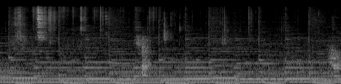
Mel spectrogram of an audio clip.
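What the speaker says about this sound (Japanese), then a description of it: "このまま、両面焼き色がつくぐらいまで焼いていきますね。" Yellowtail fillet pan-frying over medium heat, a steady close sizzle and crackle holding evenly throughout with faint pan taps, no voices.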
